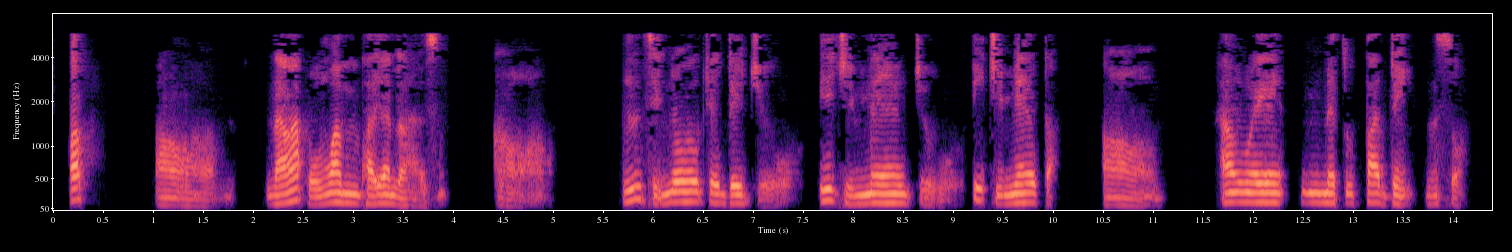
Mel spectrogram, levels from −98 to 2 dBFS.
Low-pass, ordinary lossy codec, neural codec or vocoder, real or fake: 7.2 kHz; MP3, 24 kbps; codec, 16 kHz, 1 kbps, FreqCodec, larger model; fake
